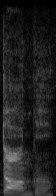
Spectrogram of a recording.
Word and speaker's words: dango: oh I want that Dango is long it's a long a it's a long a Dongo Dongo Dongo well it's in his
